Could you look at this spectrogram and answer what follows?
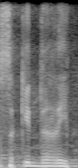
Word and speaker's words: Skydrive: skiderif opo skidriif rupanya merek motor Suzuki Skydrive bacanya skidriif Lailahaillallah ini barokahnya seiderip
